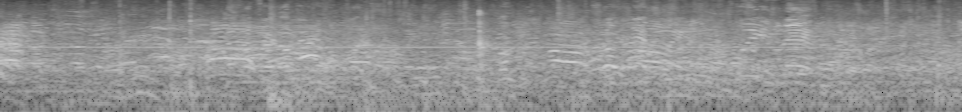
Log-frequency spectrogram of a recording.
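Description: A crowd of spectators cheers and shouts from the stands outdoors.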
